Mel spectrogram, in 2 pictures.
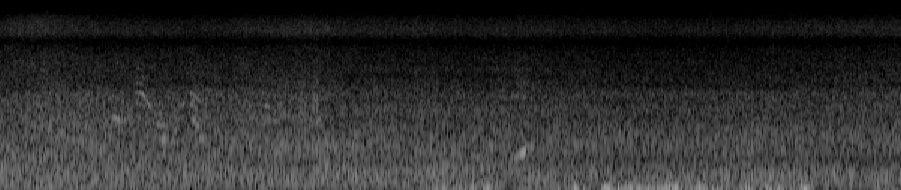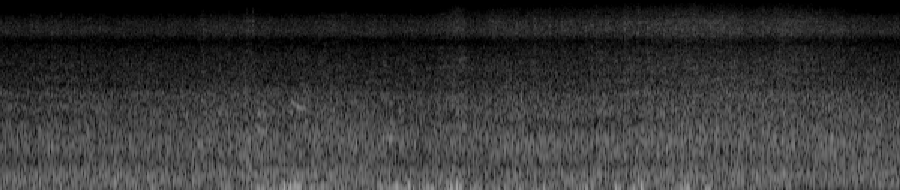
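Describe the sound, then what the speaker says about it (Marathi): Sea waves wash steadily onto Harihareshwar beach, a quiet shore lined with coconut groves, with a continuous broad surf roar and wind buffeting the microphone throughout. "मित्रांनो, हा हरिहरेश्वर समुद्र किनारा इथे"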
